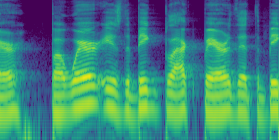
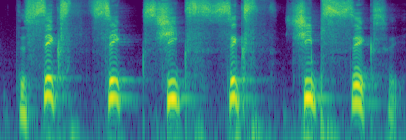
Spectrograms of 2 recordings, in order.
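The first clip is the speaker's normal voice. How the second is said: slow, careful, word-by-word delivery; 9 semitones higher than usual. Practicing a tongue twister, too slow tongue twister. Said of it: "That's too slow".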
